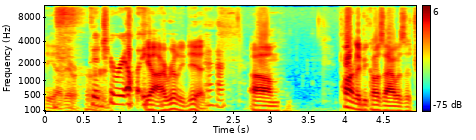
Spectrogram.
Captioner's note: laughing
